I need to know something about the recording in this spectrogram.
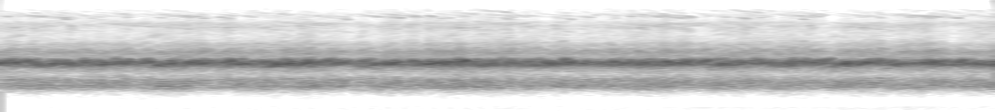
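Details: Chorus of frogs at a pond on pastureland, Zoom recording; a thick, ringing blend of many trilling voices, steady and unbroken throughout the short stretch.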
